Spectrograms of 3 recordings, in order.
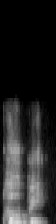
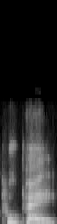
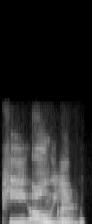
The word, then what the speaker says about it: Poupée: My nickname is Poopy. Poopy? Poopy. Right. I need to know the story behind that name. Okay, so my mama. So it's pronounced Poupée, Poupee, and it's French for doll.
